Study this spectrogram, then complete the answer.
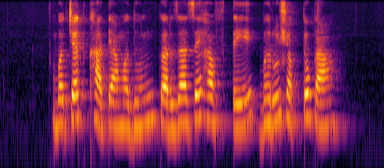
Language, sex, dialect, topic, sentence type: Marathi, female, Standard Marathi, banking, question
